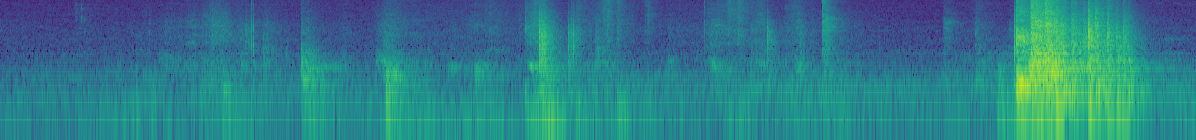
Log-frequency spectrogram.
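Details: A cat paws at a hanger in a quiet room: soft knocks and taps, then a louder scraping clatter near the end. No animal calls are heard.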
